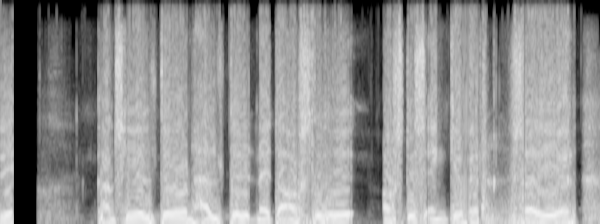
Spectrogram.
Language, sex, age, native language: Icelandic, male, 15, Icelandic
